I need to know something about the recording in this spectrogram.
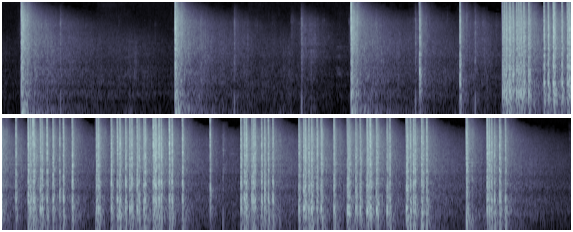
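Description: Daytime aerial fireworks shells bursting. Three single loud bangs come about three seconds apart, each with a long echoing tail and a few smaller pops after it. From about ten seconds in, a dense barrage of rapid bangs and crackle follows without a break.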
